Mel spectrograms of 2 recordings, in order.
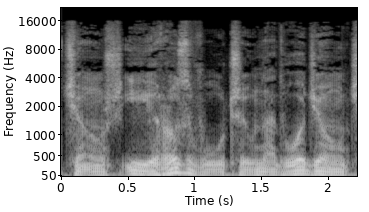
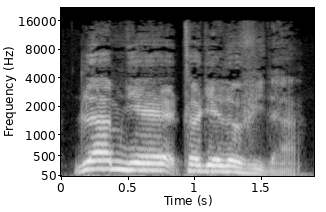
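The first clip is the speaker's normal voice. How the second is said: high, loud yawned reply; yawning; 10 semitones higher, 7 dB louder than usual. A narrator's reading. Sleepy flatmate answers that it is no news, yawning. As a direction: talk through a stretched-out yawn. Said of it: "odpowiedział ziewając".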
